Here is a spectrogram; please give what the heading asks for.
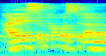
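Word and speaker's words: Άρειος Πάγος: 왜냐하면 제가 보니까 이게 이제 지금도 원래 이제 아레오파고란 말이 아레이스 파고스라는 말이 발음인데 지금 현재 그리스 대법원의 이름이 아레오파고, 아레이스 파고스입니다.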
